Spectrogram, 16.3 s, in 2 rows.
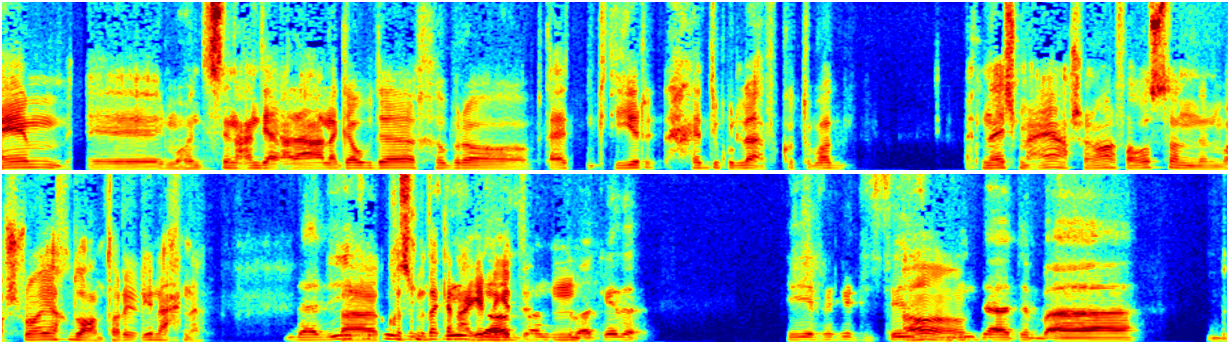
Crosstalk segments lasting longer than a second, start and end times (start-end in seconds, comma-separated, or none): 10.4-12.1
